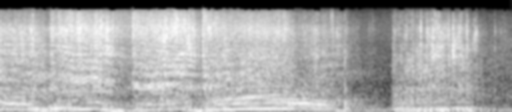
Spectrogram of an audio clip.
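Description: One-ton class mud truck engine revving hard, its pitch swelling up and falling back several times as the driver works the throttle over the dirt track.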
